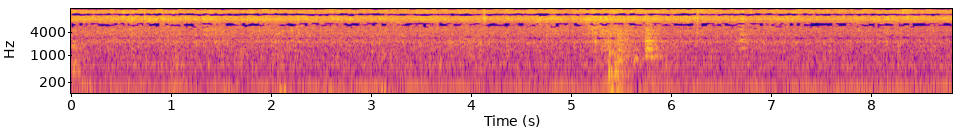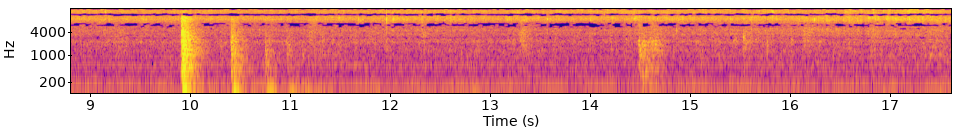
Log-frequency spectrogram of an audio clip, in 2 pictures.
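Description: Squash slices frying in hot oil in a cast-iron skillet: a steady, even sizzle. A few knocks and clatters break in, the loudest about ten seconds in, followed quickly by two or three smaller ones.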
